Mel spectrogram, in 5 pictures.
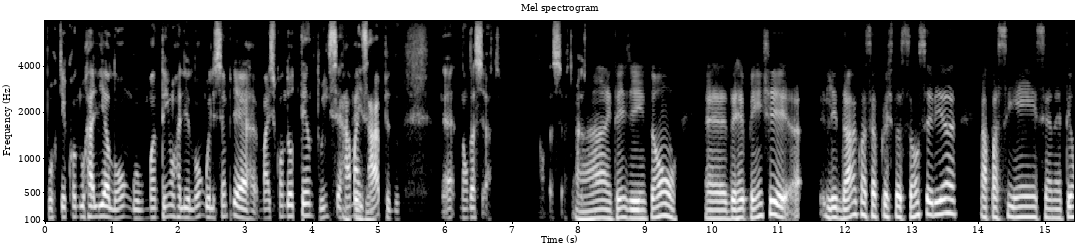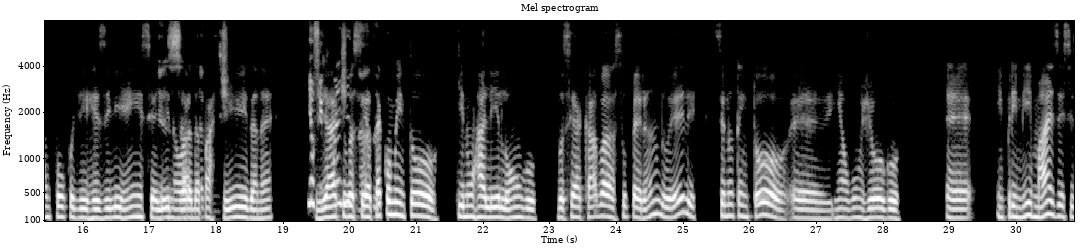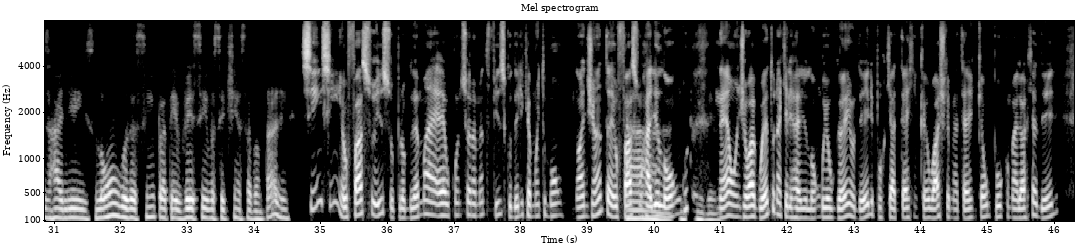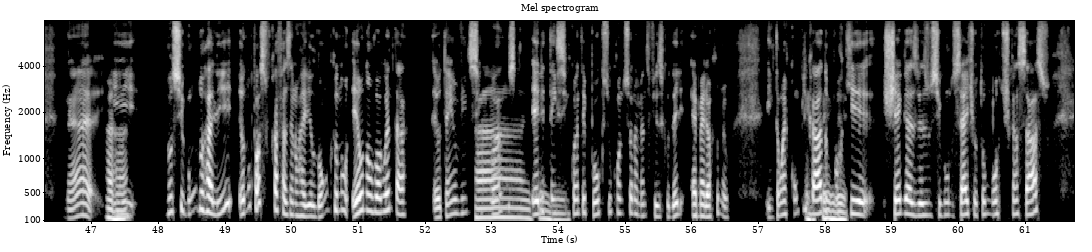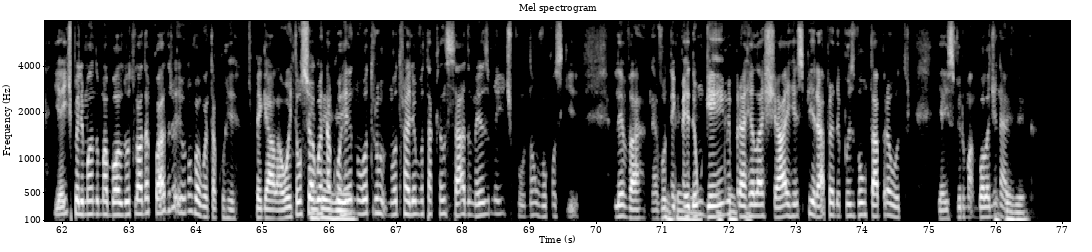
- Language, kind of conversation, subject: Portuguese, podcast, Como você lida com a frustração quando algo não dá certo no seu hobby?
- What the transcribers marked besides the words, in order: in English: "rally"; in English: "rally"; tapping; in English: "rally"; in English: "rallys"; other background noise; in English: "rally"; in English: "rally"; in English: "rally"; in English: "rally"; in English: "set"; in English: "rally"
